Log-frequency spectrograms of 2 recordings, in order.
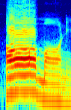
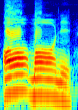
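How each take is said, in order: First: The stress is on the first syllable. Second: All syllables have equal pitch, loudness and length. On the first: "앞에가 강조가 되면은" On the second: "높이가 같아요"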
